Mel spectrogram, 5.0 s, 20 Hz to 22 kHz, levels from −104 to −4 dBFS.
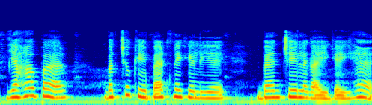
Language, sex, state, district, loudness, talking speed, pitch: Hindi, female, Bihar, East Champaran, -27 LUFS, 135 wpm, 225 Hz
